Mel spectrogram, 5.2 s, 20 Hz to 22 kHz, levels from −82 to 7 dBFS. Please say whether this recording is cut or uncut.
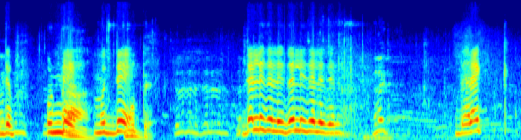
uncut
